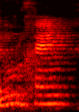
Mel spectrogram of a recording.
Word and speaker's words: Durkheim: y alemania por eso algunos pronuncia su nombre dulce que es una forma alemana de pronunciarlo o duke entre una forma francesa a nosotros nos interesa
